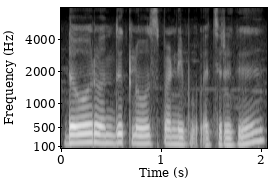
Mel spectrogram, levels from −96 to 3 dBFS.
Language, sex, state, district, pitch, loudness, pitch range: Tamil, female, Tamil Nadu, Kanyakumari, 165 Hz, -17 LUFS, 150-175 Hz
